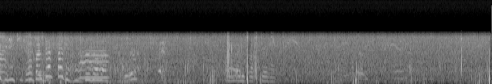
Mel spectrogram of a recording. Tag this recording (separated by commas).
Speech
